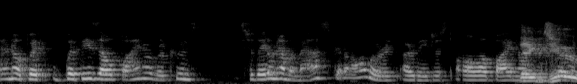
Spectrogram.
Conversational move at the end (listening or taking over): taking over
